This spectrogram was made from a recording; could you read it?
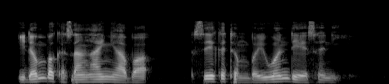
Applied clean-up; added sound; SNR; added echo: none; none; none; none.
